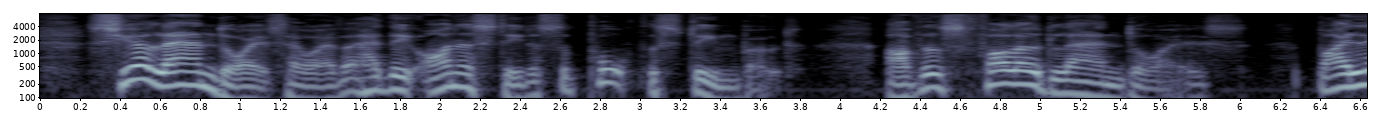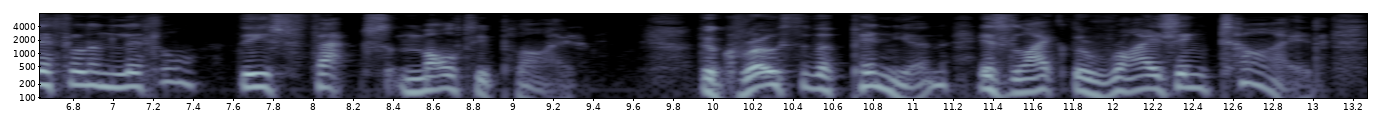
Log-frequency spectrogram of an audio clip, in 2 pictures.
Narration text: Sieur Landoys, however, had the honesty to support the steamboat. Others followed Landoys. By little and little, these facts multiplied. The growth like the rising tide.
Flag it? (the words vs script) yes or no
yes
